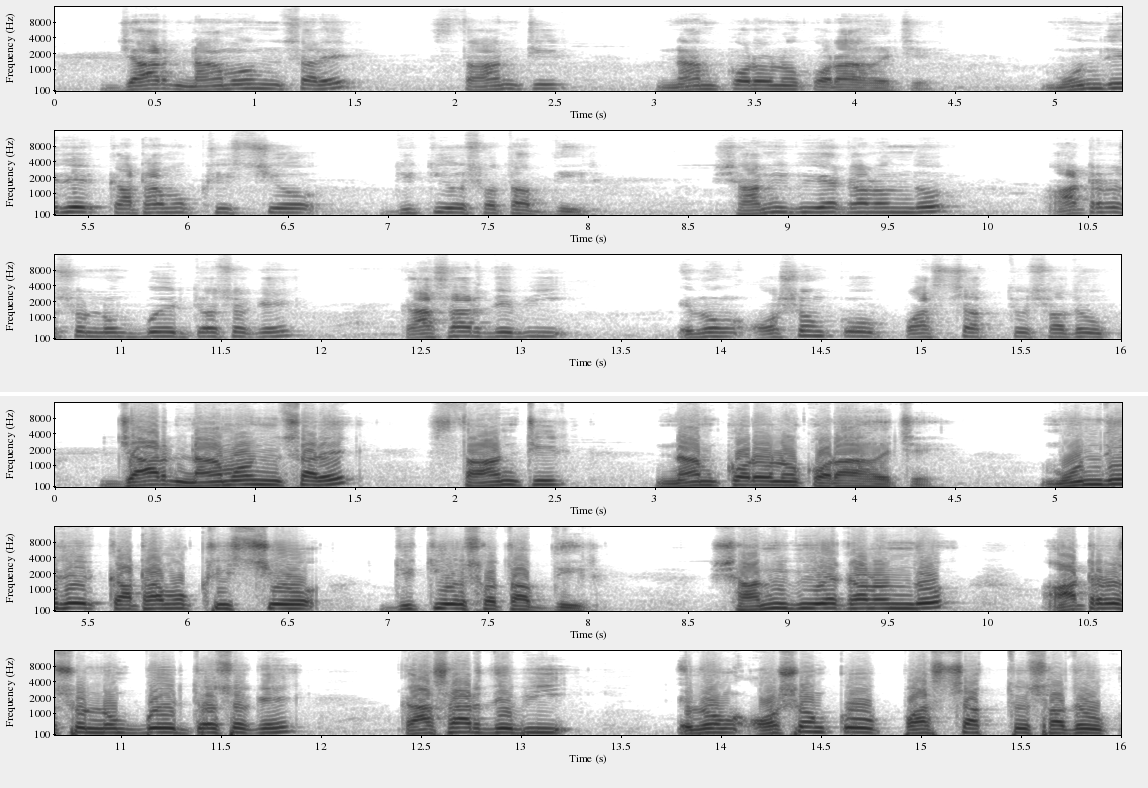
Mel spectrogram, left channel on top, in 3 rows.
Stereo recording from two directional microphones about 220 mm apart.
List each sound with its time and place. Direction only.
0.3 s speech: 50° right (ahead or behind)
